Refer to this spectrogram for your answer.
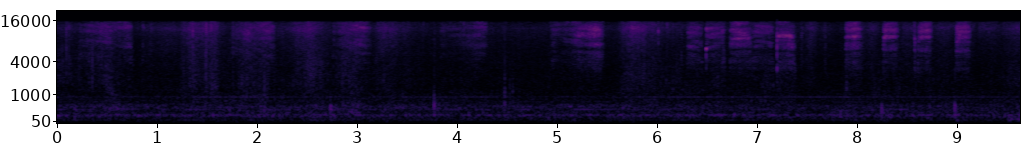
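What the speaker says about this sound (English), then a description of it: "and then I draw thyroid" Pen drawing a thyroid gland on paper, a steady close scratching of the tip over the sheet that runs continuously with small pauses and strokes, low in level against a faint room hum.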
